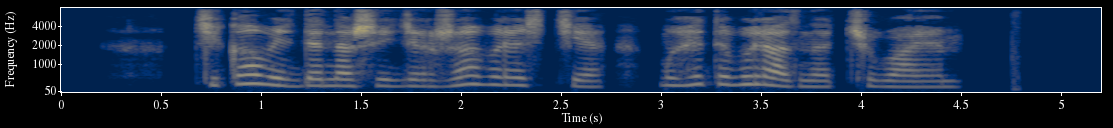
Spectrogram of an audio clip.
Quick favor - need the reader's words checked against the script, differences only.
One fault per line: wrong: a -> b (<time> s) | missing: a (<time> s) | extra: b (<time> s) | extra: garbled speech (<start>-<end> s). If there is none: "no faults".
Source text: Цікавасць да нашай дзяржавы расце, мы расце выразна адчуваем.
wrong: расце -> гэта (3.2 s)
